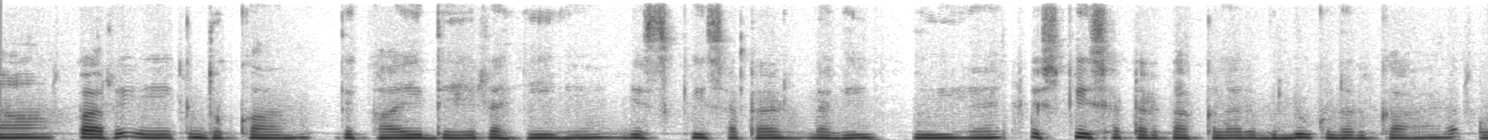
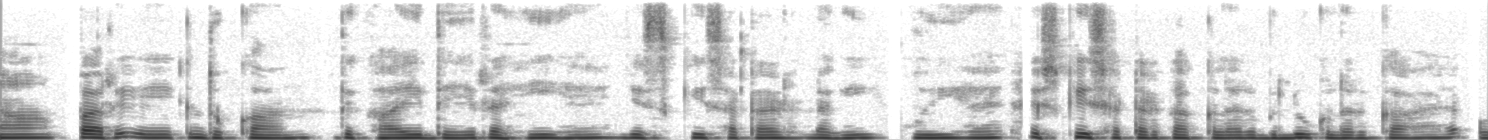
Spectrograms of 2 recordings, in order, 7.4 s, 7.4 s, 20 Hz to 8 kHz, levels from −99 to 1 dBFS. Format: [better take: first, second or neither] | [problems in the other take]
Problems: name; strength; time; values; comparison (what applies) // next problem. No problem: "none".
second | noise reduction (neural mask model RNNoise)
